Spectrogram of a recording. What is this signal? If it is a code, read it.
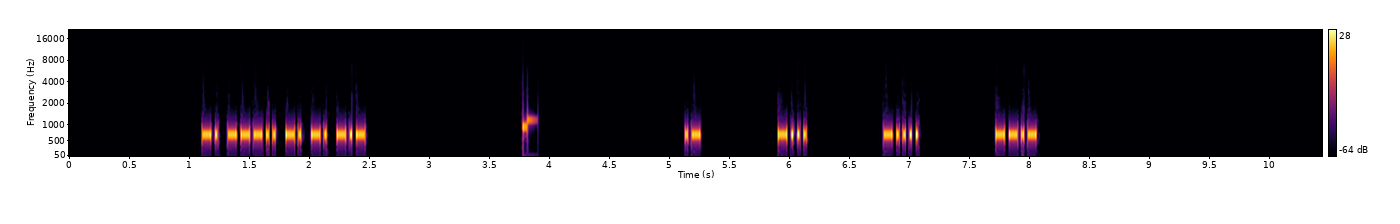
Morse code, heard as a keyed tone, about 44 wpm, spaced as for 21 wpm, 700 Hz. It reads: N8NNK AB6Q
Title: USA Call Signs - 8x Character Spacing - 45wpm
